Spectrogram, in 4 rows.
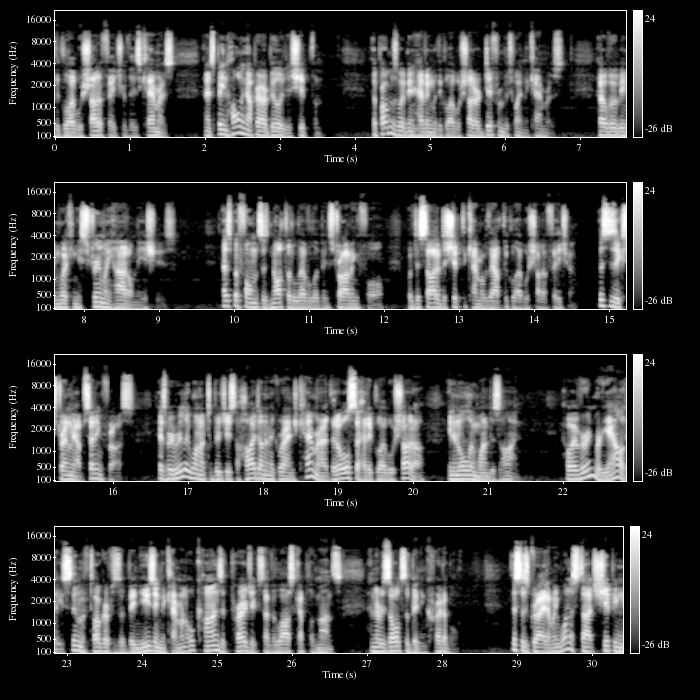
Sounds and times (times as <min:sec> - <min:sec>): Speech: 0:00.0 - 0:03.6, 0:04.3 - 0:28.3, 0:29.0 - 0:30.4.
